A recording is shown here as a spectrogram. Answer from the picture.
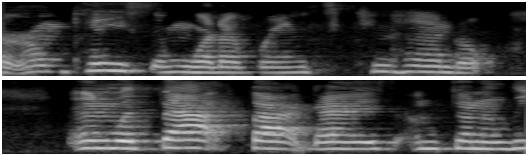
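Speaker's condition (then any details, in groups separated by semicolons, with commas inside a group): Cerebral palsy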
